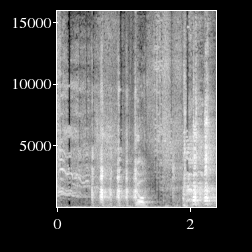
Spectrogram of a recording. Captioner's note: laughs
